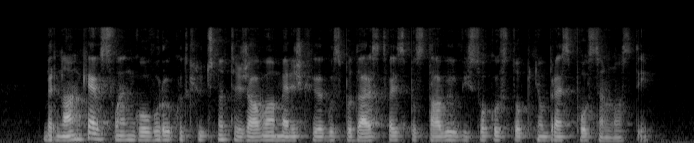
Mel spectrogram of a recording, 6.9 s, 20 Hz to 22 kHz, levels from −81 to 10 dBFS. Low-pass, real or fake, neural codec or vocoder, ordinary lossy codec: 9.9 kHz; fake; vocoder, 22.05 kHz, 80 mel bands, WaveNeXt; none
